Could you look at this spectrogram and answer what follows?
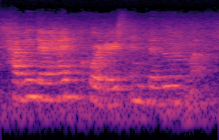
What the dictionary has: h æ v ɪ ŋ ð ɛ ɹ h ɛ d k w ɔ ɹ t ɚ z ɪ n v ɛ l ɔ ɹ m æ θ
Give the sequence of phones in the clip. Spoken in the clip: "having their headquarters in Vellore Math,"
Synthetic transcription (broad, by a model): h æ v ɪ ŋ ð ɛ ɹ h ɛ d k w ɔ ɹ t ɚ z ɪ n b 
